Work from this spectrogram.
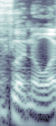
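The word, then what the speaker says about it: Flournoy: Make sure you say his name right. It's Flanoy.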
